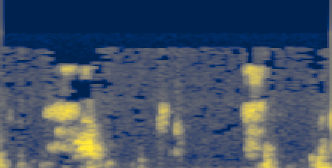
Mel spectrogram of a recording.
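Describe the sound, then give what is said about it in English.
An unhappy, aggressive dog gives a few harsh, low growling barks in separate short bursts with quiet gaps between them, heard alone. “That doesn't sound like a happy dog. I think if he had a chance to get out of there, he'd try to kill everything he sees.”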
